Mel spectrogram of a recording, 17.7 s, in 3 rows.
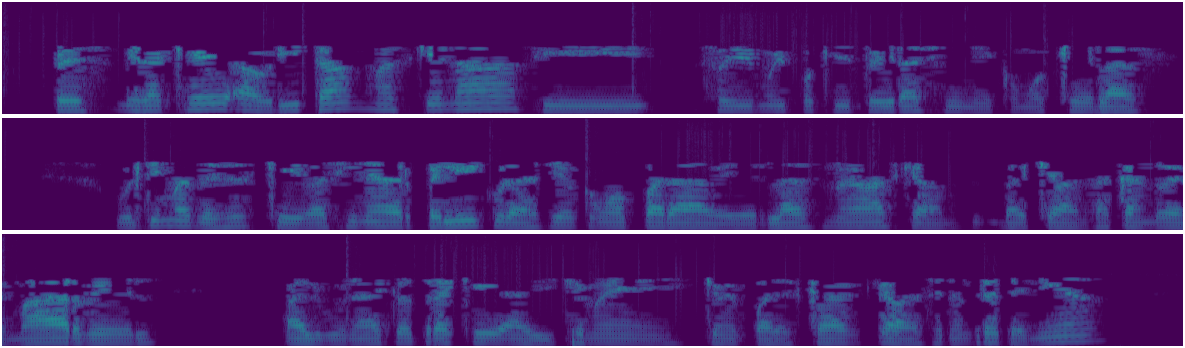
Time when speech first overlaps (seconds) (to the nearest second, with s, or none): none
